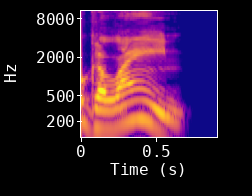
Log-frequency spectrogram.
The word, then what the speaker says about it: Ghislaine: And we had uh, we have we have Jelaine Maxwell. Oh, Ghislaine. Uh, Ghislaine, yeah, so she she Sorry.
